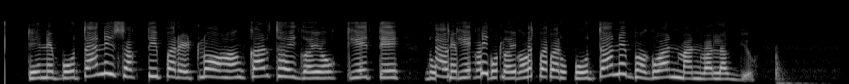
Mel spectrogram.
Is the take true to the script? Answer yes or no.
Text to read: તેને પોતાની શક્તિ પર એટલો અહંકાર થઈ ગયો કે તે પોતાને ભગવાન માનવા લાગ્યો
no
